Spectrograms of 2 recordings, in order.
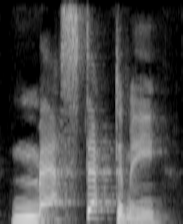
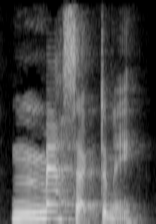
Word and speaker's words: mastectomy: to cut now please note that the correct pronunciation is mastectomy not mastectomy the radical mastectomy which removes all of the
